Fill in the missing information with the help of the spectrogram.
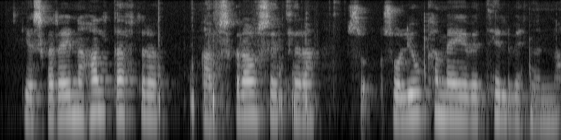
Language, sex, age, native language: Icelandic, female, 50-59, Icelandic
